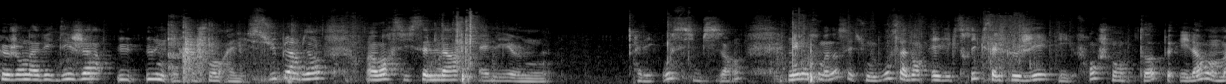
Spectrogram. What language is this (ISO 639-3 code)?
fra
